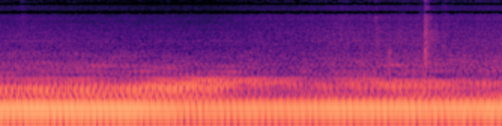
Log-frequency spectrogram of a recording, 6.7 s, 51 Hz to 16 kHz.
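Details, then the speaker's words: 1986–1987 Buick Grand National/T-type turbo with LS1 MAF just installed and connected; steady deep drone held well above normal idle, never dropping back. Still high idle after the install, cause not yet found. "see if this sounds accelerated still [Music] yes it is man that sucks"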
